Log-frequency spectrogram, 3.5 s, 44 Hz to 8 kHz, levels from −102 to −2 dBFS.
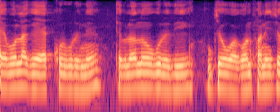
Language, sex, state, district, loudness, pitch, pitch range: Chakma, male, Tripura, Dhalai, -16 LUFS, 130 Hz, 125-135 Hz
